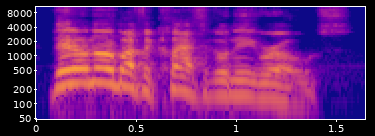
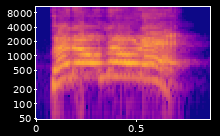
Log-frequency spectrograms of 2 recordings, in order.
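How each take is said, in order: First: Said in the usual way. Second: High-pitched, loud outburst; sudden loud exclamation; emphatic shout. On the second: Real, not acted. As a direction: shout it out much higher. Exclaims about the new generation.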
